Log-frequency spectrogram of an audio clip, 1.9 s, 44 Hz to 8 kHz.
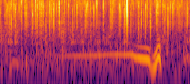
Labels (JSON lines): {"label": "biophony, cascading saw", "recorder": "SoundTrap 600 or HydroMoth"}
